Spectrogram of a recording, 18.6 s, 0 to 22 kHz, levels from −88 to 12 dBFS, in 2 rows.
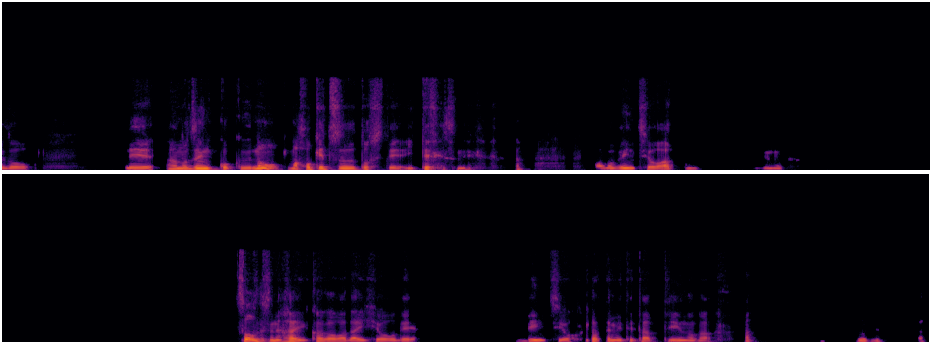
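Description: At 1.83 to 2.13 s, 2.95 to 2.97 s, 4.39 to 4.45 s and 15.97 to 16.03 s, lost packets were rebuilt from error correction: a low-bitrate backup copy carried in the following packet was decoded instead. There is no gap, but the speech turns briefly rougher and noisier.

At 11.83 to 11.87 s, short concealed packet loss leaves about 20 ms with no copy at all. The decoder extends the preceding sound, which gives a brief smear or wobble rather than grainy roughness. Its second half, from 11.85 s, is again rebuilt from error correction.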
